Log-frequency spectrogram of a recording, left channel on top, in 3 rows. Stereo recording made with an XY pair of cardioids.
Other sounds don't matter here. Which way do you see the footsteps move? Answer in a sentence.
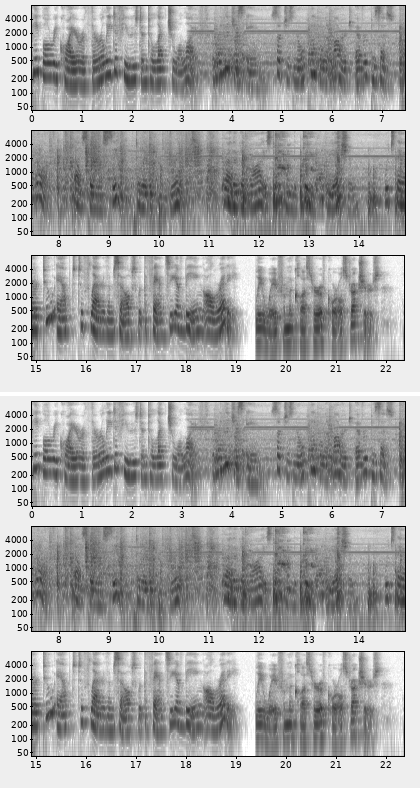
In this clip you hear the footsteps move from right to left and back again.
